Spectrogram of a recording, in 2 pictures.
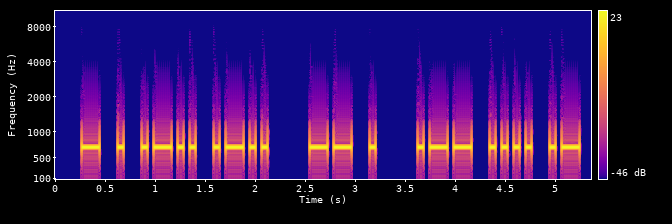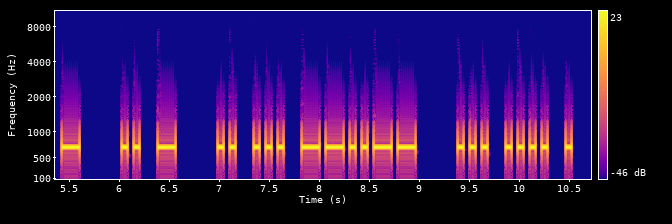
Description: Morse code, heard as a keyed tone, about 20 wpm, 700 Hz. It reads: TELL ME WHAT IT IS, SHE
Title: Sentences from Top 1000 Words - Review Part 1 - 20wpm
